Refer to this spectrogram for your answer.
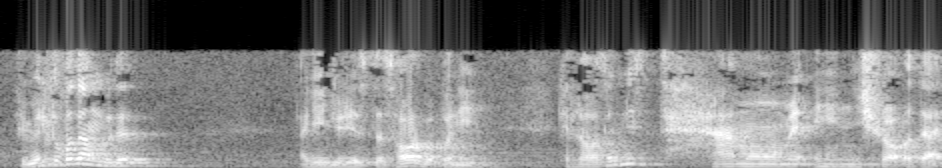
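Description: Animated man lecturing in an echoey room. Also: mid-range voice. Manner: animated, reasoning aloud with examples. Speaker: seminary teacher. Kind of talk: jurisprudence class lecture. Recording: echoey classroom, lo-fi, faint noise.

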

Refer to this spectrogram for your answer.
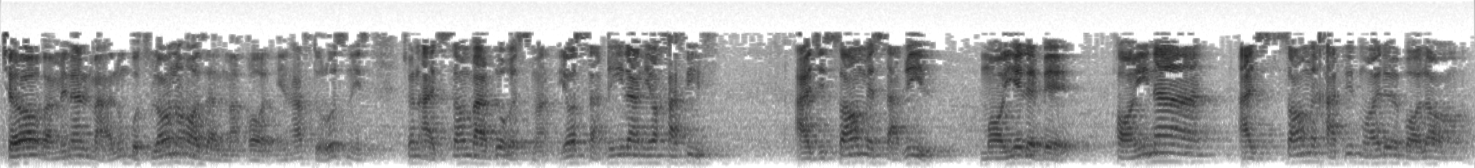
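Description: A man teaches a casual class, reading Arabic passages aloud and breaking them down in everyday speech. The room echoes around him, and the recording sounds muffled, with a light hiss underneath. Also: mid-range voice. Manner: reads Arabic passages then explains them plainly, with chuckles. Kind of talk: informal classroom lesson. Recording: roomy, dull lo-fi recording with faint noise.

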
